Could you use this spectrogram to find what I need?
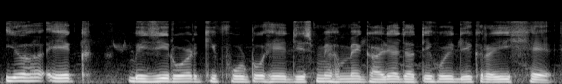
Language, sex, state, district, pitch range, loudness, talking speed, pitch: Hindi, male, Uttar Pradesh, Lalitpur, 120-140 Hz, -11 LUFS, 160 wpm, 130 Hz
